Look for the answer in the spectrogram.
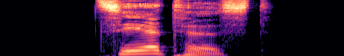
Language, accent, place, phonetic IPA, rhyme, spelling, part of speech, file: German, Germany, Berlin, [ˈt͡seːɐ̯təst], -eːɐ̯təst, zehrtest, verb, De-zehrtest.ogg
- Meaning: inflection of zehren: 1. second-person singular preterite 2. second-person singular subjunctive II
